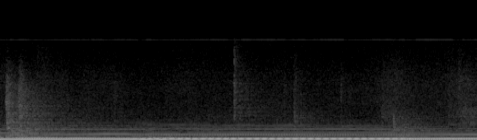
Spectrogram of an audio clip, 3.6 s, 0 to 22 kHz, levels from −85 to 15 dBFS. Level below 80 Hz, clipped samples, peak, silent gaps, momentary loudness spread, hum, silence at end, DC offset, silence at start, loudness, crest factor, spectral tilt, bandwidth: -46 dBFS; under 0.1%; -18 dBFS; none; 2 LU; none; 0 s; under 0.1%; 0 s; -28 LUFS; 10 dB; -8.5 dB/octave; 10.5 kHz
